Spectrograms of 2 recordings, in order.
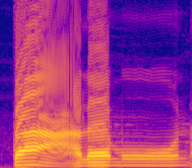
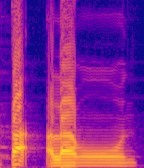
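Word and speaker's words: تعلمون: Ta'lamun ain hati-hati jangan dibaca taklamun.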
